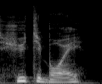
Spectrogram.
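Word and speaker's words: Göteborg: The first one that I went to, they used to have in Europe, and so my wife and I went to the native pronunciation is Hüteborg, which is Gothenburg, Sweden, and so we went in 2011.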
